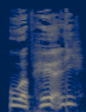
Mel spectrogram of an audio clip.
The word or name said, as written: uophørlig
